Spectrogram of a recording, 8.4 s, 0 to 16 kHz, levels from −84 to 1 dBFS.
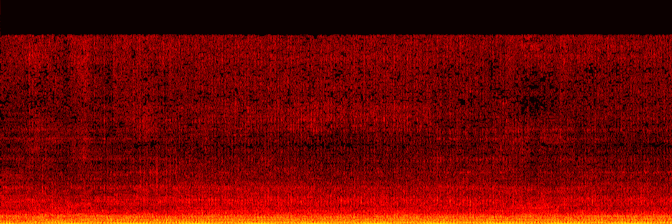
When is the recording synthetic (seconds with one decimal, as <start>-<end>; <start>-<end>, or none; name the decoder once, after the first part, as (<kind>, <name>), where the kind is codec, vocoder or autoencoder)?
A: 0.0-2.2 (codec, SNAC); 6.5-7.2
